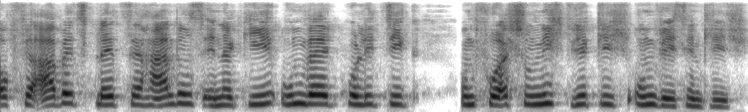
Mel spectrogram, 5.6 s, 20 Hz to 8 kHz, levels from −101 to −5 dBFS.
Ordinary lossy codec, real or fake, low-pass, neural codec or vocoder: none; fake; 7.2 kHz; codec, 16 kHz, 4.8 kbps, FACodec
